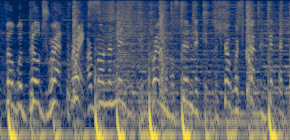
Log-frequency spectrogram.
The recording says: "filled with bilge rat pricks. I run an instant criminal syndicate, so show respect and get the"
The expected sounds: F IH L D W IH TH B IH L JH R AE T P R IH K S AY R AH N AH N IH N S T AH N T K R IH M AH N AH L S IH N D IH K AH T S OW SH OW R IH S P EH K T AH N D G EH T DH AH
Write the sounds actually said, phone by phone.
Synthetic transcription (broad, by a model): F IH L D W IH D B IH L JH R AE T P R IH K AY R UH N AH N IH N T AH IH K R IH M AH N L S IH N D IH K AH T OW SH OW R IH S P EH K T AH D G EH T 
